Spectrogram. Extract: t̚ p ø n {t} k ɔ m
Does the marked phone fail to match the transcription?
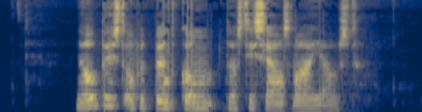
no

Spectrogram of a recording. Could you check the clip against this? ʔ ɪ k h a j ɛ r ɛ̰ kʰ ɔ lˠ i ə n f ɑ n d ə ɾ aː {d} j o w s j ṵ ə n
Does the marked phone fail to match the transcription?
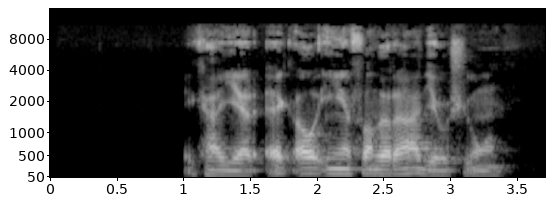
no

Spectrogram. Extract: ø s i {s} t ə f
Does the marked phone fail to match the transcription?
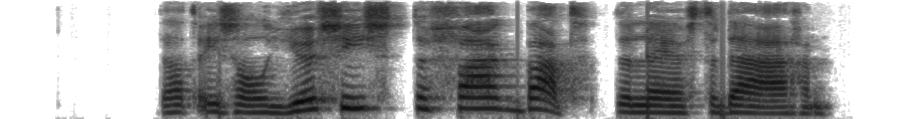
no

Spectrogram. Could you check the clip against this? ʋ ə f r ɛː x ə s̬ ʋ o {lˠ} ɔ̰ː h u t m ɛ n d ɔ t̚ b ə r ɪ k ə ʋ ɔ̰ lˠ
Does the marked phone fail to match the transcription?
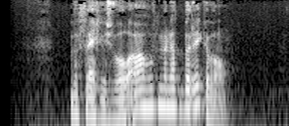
no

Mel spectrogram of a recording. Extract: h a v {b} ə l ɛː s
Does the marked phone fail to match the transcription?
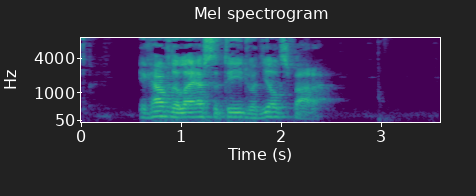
yes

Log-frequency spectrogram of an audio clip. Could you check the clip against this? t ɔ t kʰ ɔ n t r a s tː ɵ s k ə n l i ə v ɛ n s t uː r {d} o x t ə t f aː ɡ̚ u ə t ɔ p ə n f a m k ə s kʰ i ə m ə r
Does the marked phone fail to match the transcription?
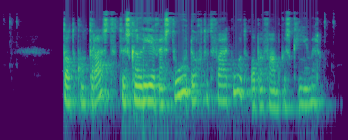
no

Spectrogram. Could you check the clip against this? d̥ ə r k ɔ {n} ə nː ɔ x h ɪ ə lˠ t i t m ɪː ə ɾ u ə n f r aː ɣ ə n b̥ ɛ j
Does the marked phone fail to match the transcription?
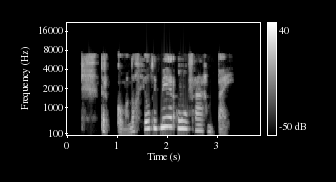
yes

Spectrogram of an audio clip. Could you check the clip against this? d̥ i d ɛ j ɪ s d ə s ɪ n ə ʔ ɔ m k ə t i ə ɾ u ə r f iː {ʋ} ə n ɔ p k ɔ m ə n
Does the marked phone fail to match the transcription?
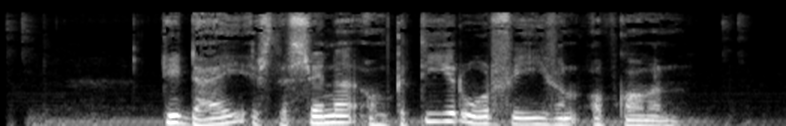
yes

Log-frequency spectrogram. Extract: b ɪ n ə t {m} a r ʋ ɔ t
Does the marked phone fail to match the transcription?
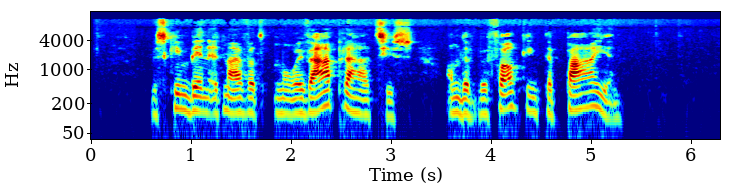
no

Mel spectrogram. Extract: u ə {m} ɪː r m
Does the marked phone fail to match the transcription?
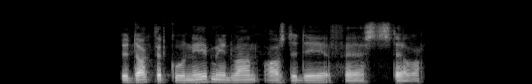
yes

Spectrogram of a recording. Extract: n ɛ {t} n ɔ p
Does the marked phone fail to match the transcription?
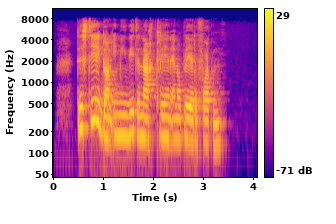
yes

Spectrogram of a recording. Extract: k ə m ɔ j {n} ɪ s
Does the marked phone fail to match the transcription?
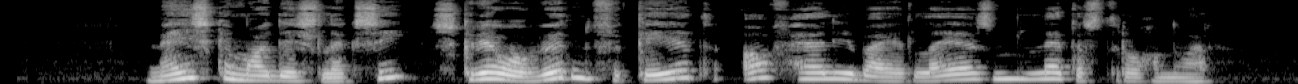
yes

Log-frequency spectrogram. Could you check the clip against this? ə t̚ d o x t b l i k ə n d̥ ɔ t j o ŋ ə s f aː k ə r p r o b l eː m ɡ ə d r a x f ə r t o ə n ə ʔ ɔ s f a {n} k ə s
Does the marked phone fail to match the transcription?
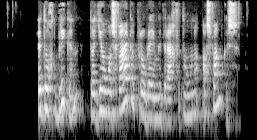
yes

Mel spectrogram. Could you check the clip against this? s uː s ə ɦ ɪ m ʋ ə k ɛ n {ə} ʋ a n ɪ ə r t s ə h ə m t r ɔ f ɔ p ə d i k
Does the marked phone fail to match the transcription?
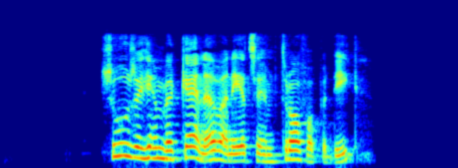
no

